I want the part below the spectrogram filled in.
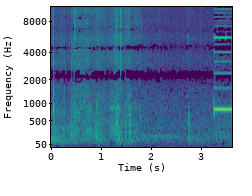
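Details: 2021 Toyota RAV4 failing to start with door open, brake pedal to floor, dash showing battery low, not ready to drive: steady mid-pitched warning chime in quiet cabin; started after shutting door to reset.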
